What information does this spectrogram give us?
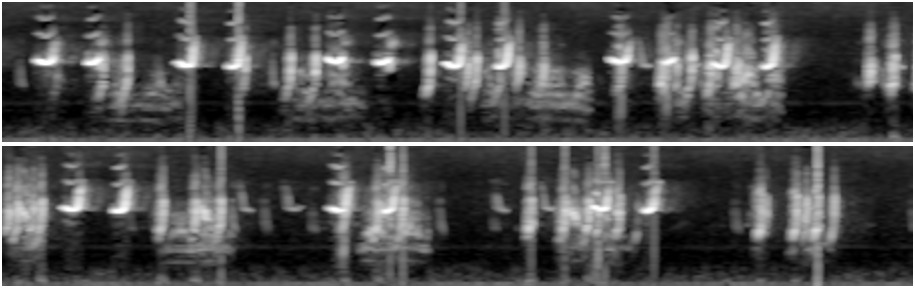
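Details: Rain quail mixed with old quail voice, a recording used for hunting at night in summer; sharp chirping notes near the top of hearing, in quick uneven bursts of two or three, repeated many times over nine seconds, with clicks between.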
